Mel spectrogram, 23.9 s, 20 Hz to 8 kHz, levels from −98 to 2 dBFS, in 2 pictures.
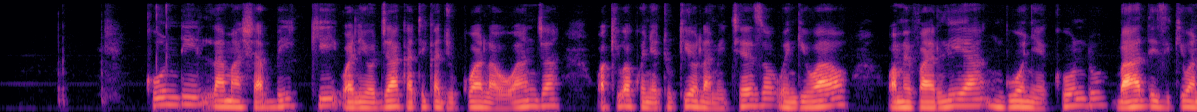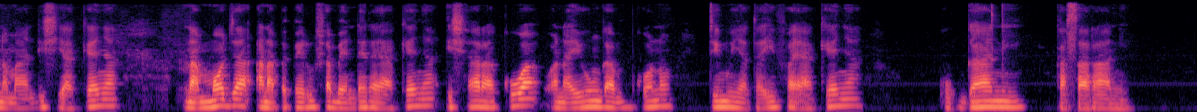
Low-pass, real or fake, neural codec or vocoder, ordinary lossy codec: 7.2 kHz; real; none; Opus, 64 kbps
